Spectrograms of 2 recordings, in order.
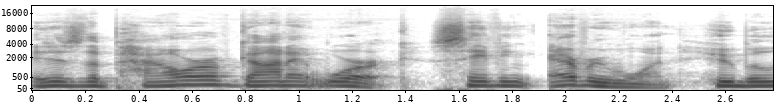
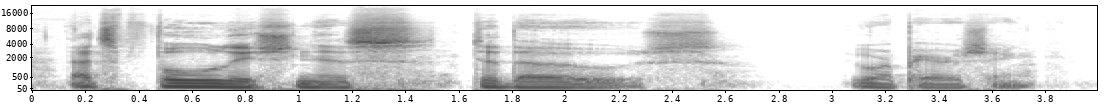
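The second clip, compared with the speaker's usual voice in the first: very deep, ominous, put-on scary voice; 7 semitones lower than usual. In a conversation about faith, delivering this line in a scary voice. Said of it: "that was a scary voice".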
